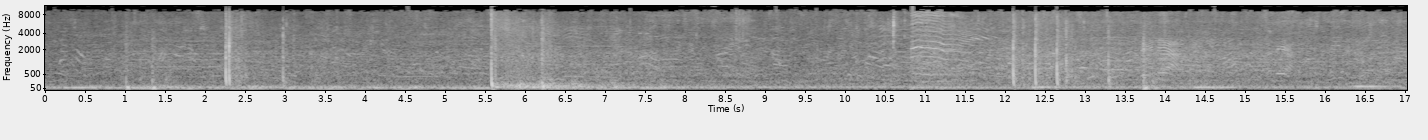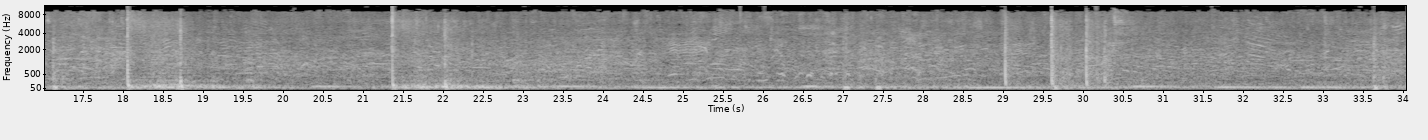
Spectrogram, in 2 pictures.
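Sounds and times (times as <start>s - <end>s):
crowd chatter: 0.0s - 34.0s
fireworks bangs: 0.9s - 3.9s, 5.4s - 7.6s, 12.0s - 14.5s, 28.9s - 30.8s.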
